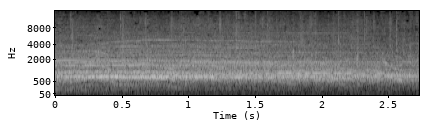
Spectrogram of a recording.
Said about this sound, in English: Now give it up louder, louder, clap louder, scream louder.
